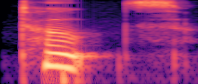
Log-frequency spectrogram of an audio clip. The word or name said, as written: totes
